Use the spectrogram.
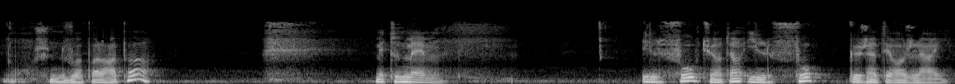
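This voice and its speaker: A man's voice: on the low side, sing-song, slow pace, long pauses, warm tone. An actor playing an insistent male investigator in an old French radio mystery, questioning urgently. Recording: dull vintage radio recording.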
